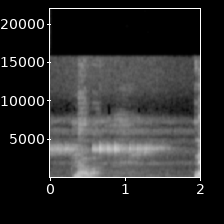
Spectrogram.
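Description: A cricket trilling faintly and steadily at a high pitch, with one short vocal sound from a man about half a second in.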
